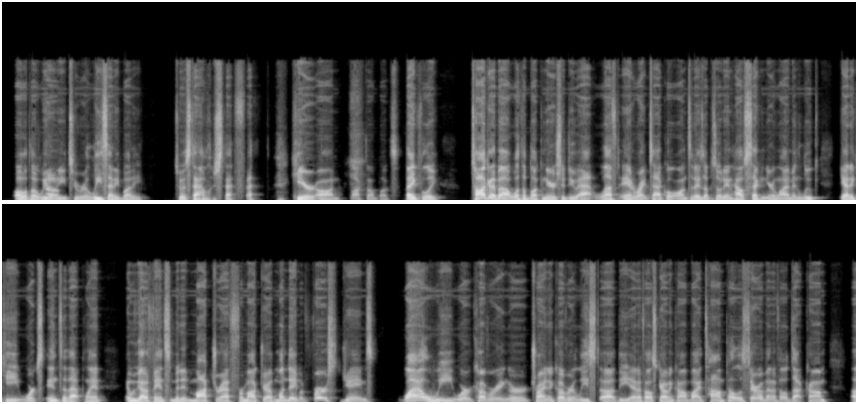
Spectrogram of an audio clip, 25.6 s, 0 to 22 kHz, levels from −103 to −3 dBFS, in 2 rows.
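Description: A speech recording carries crude rate conversion from start to finish. The resampling appears to have been done by nearest-sample picking, repeating samples with no interpolation or anti-aliasing filter, and the pattern of repeats fits a step from 32 kHz up to 44.1 kHz. The error sits only about 20 dB below the speech, producing a gritty, inharmonic fizz that rides on louder syllables and sibilants.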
